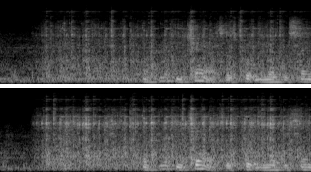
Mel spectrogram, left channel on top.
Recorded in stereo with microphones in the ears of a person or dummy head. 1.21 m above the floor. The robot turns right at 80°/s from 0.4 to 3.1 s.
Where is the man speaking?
10° right, 2 m; by 3.1 s 125° left, 2 m.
